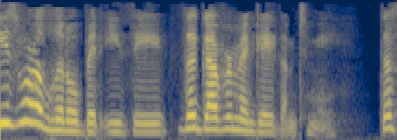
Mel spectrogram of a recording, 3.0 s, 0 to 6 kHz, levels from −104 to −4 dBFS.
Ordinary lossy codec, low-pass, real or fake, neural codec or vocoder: MP3, 24 kbps; 5.4 kHz; fake; codec, 16 kHz in and 24 kHz out, 0.4 kbps, LongCat-Audio-Codec, two codebook decoder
